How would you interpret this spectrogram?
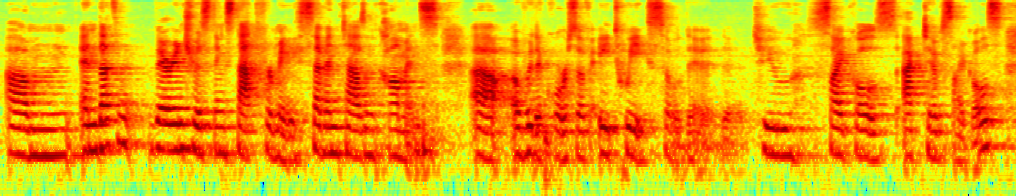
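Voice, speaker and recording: A woman's voice: on the low side, fairly even intonation, measured pace, few pauses, fairly bright tone, slight background noise. A woman with a French accent presenting at a conference panel, speaking hesitantly with many fillers. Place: large event room. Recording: roomy hall with faint ambience.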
